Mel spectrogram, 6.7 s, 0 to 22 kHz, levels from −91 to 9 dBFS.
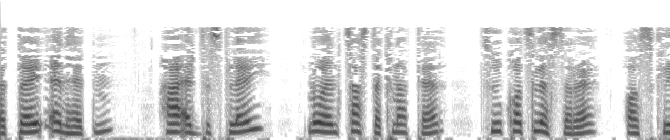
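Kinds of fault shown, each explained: Vorbis compression: The speech sounds hissy and grainy throughout, with roughened tones, smeared consonant onsets, and nothing above about 9.7 kHz. The likely cause is heavy Vorbis coding at a low bitrate, around 22 kbps, which turns fine treble detail into noise.
Pre-echo: At 3.84 s a hiss of about 18 ms comes just before a sharp onset, softening its attack. The codec's quantisation noise, sized for the loud part of a transform block, has spread back into the quiet moment before it.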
